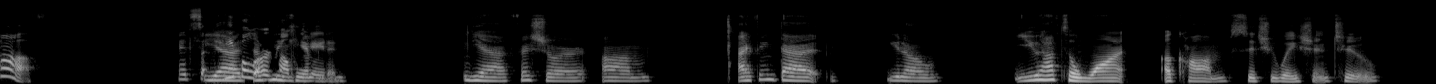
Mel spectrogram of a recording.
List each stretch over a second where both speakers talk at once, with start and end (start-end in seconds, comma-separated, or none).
2.0-3.4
